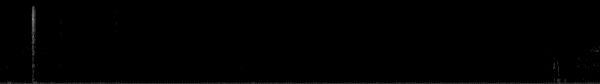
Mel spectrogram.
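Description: Near silence with quiet room tone, broken by one sharp click about a third of a second in and two faint ticks within the next second.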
